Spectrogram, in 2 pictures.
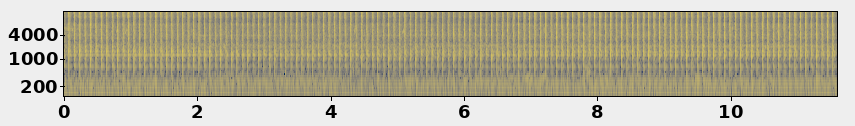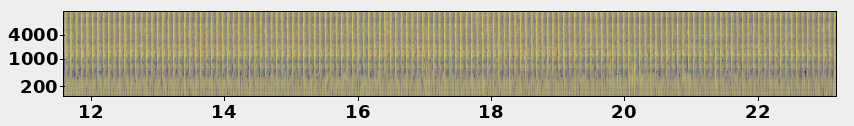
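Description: A used auction van's engine idles during an idle emissions test, a steady, loud, unchanging mechanical drone with a faint rhythmic knock running throughout.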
